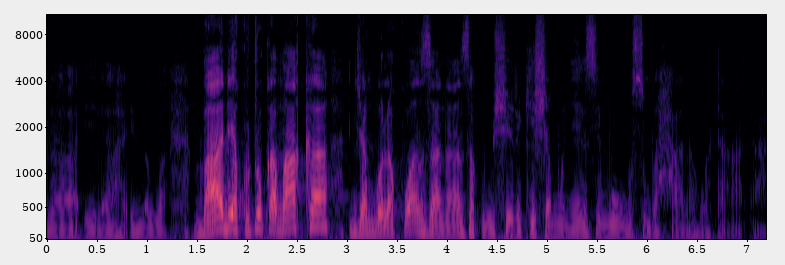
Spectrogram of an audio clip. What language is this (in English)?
Swahili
